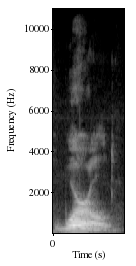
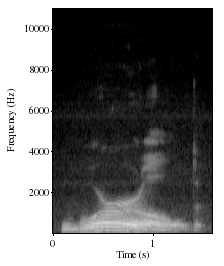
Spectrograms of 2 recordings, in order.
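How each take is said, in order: First: The word is said quickly and naturally. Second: The word is said slowly and drawn out. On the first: It is for real conversation. "So then we can say it fast" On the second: It is for practice. "That's a good way to say it slowly to practice it"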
